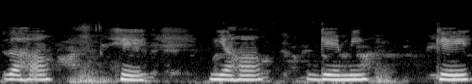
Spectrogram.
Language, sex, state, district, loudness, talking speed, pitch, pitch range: Hindi, female, Madhya Pradesh, Dhar, -14 LUFS, 65 wpm, 225 Hz, 215-230 Hz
